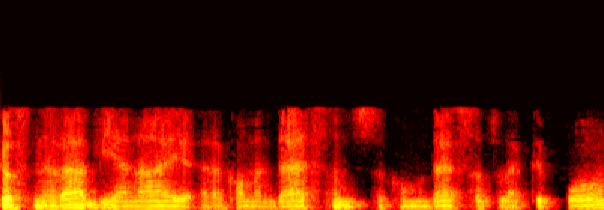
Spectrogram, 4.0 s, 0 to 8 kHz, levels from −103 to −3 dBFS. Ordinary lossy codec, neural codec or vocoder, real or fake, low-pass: AAC, 16 kbps; codec, 16 kHz, 0.4 kbps, LongCat-Audio-Codec; fake; 7.2 kHz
